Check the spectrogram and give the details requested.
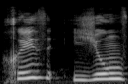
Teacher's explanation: لہم فی الدنیا خزی، تنوین کے بعد واو مشدد ہے حروف یرملون میں سے، تنوین کو ہم واو سے ملا کر پڑھیں گے اور غنہ کریں گے. خز یون نہیں پڑھنا بلکہ خز یوں پڑھیں گے، واو کی آواز نکلنی چاہیے.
